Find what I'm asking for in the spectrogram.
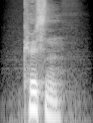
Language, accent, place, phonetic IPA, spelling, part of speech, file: German, Germany, Berlin, [ˈkʰʏsn̩], küssen, verb, De-küssen.ogg
- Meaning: 1. to kiss 2. to make out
